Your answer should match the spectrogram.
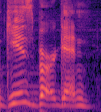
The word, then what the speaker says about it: Gisbergen: Shane Van Gisbergen. No, I think I said it wrong. Gisbergen. I put an extra N in there.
